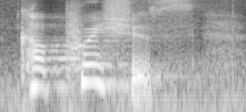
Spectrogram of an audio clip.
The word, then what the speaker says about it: capricious: Capricious. Capricious. So the stress is on the second syllable.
